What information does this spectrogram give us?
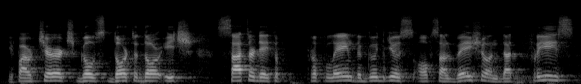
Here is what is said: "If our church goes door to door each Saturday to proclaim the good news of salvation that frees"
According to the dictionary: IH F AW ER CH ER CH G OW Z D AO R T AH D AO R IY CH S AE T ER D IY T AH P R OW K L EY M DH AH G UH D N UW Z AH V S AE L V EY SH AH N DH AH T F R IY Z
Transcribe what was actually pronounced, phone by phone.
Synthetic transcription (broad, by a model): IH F AW ER CH ER CH G OW S D AO R T AH D AO R IY CH S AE T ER D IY T AH P R OW K L EY M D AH G UH D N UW S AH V S AE L V EY SH AH N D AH T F R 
